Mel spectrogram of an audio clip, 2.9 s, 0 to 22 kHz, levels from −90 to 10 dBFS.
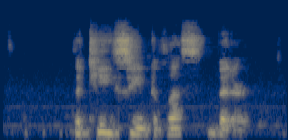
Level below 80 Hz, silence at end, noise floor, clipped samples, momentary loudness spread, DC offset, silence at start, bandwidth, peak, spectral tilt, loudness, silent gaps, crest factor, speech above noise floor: -64 dBFS; 0.4 s; -65 dBFS; under 0.1%; 14 LU; under 0.1%; 0.75 s; 13 kHz; -10 dBFS; -2.5 dB/octave; -27 LUFS; none; 20 dB; 36 dB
